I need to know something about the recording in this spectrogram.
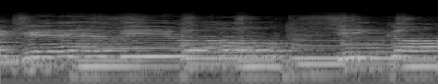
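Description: Live acoustic band music: a nylon-string classical guitar strummed, with a sustained melody line held over it between sung lines.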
